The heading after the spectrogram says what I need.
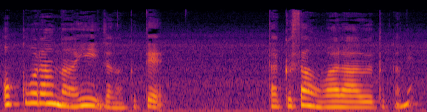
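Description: A young woman hosts a podcast offering advice to therapists, walking through it gently and step by step, with frequent pauses on soft fillers. Her fairly high voice is dark and mellow with a breathy, husky edge, and she sounds animated in this casual talk.

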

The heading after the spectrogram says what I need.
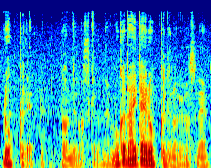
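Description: Very deep-voiced tipsy man chatting late. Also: animated, rapid-fire, darkish tone, husky. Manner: rambling, tipsy. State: drinking alcohol, tipsy. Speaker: livestream host. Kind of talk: low-voiced late-night casual chat.

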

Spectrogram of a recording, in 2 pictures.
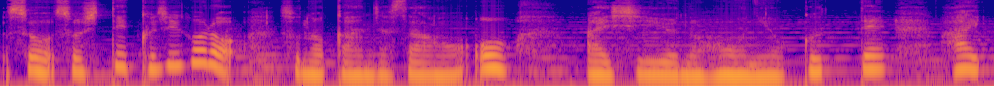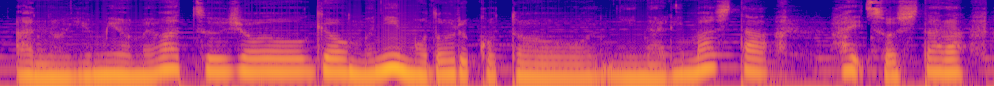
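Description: Hoarse, husky woman with a very mellow voice. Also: medium pitch. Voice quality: husky, slightly raspy voice. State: hoarse from overuse, sore throat. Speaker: podcast host, anaesthetic nurse. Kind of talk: casual solo audio diary. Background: background music.

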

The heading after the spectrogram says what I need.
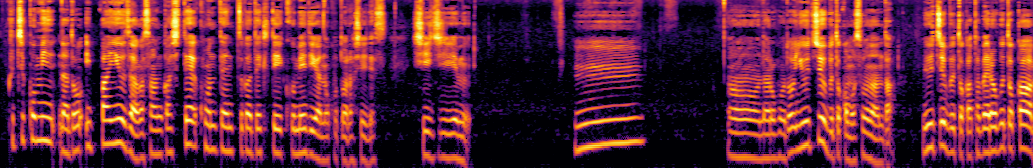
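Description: Chatty Kansai woman, mellow low voice. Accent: Kansai Japanese. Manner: chatty, rambling, many fillers and self-corrections. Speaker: live-stream host. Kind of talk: casual live-stream chat reading viewer comments.

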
